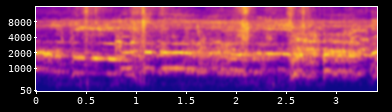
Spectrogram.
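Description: Several roosters crow over one another at a hot, spacious chicken farm, loud and near, with overlapping drawn-out calls and occasional clucks forming a constant chorus, with no talking.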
